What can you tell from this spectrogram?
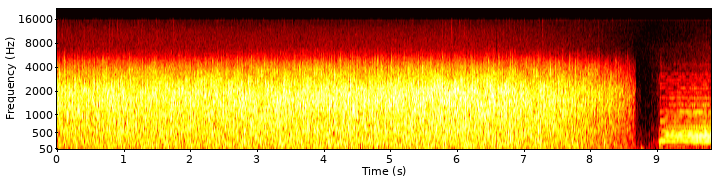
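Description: Audience applause, a dense steady clapping that fades away about eight and a half seconds in.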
